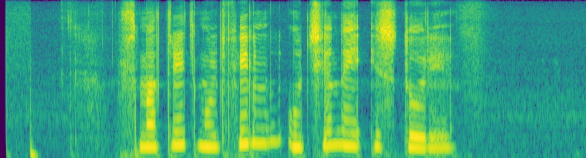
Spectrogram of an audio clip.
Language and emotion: Russian, neutral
